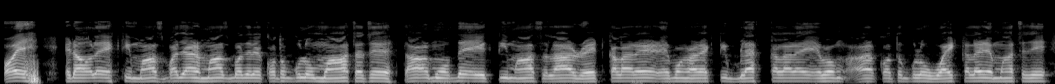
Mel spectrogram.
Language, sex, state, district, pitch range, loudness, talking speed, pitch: Bengali, male, West Bengal, Malda, 145-150 Hz, -17 LUFS, 185 wpm, 150 Hz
